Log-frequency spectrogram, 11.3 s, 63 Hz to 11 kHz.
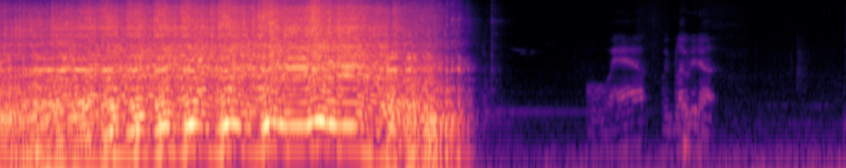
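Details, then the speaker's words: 1985 Honda CR500 two-stroke, cheap swap-meet bike, first start: screams at high revs, surging instead of dropping to idle, then cut by kill switch; throttle suspected of sticking. "all right so it ran uh your throttle is sticking is that what happened or it kind of It kind of seemed like it was uh sticking"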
